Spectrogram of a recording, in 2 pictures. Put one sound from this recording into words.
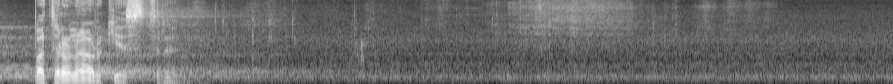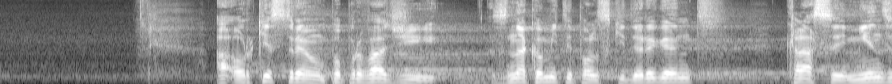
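A middle-aged man speaks calmly into a microphone in an echoing hall, with pauses.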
